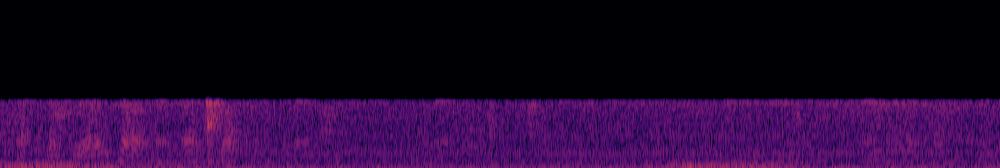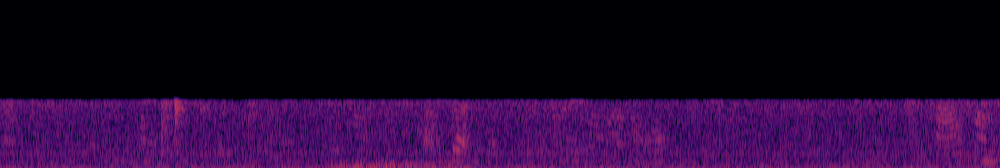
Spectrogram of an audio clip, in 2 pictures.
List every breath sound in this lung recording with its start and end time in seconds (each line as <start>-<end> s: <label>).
No breath sounds were labelled in this clip.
